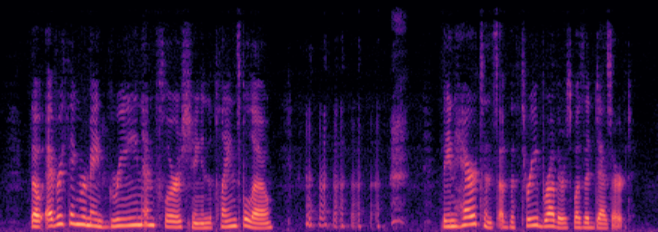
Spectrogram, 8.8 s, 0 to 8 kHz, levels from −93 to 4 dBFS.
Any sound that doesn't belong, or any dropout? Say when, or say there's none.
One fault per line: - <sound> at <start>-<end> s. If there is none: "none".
- laugh at 4.0-5.5 s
